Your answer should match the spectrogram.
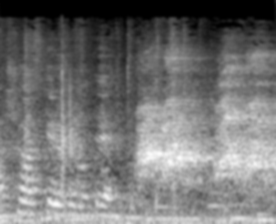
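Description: A dog whining with short high yips in the first second, followed by about a second of breathy hiss.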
